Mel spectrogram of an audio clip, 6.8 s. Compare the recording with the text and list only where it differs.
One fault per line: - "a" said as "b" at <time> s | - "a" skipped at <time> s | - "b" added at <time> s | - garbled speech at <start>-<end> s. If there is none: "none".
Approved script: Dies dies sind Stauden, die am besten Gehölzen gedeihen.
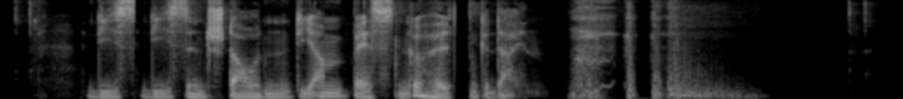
none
